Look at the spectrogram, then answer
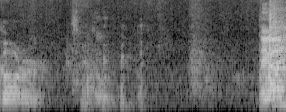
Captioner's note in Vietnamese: Cười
